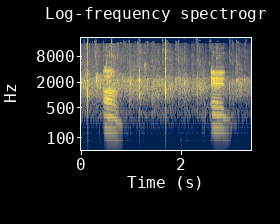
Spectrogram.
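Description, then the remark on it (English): Audience applause at a church gathering, honoring a pastor and another leader, as a steady wash of clapping, with a few sharp louder claps and two short vocal cheers rising above it. “You can clap for them.”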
